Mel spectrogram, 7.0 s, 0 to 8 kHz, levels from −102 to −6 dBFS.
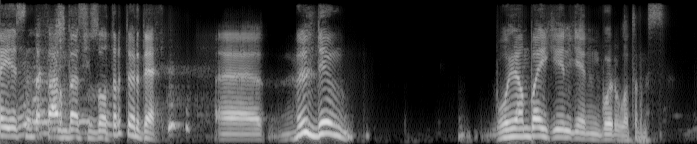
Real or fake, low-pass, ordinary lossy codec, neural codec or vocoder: fake; 7.2 kHz; none; codec, 16 kHz, 1 kbps, X-Codec, HuBERT features, trained on general audio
